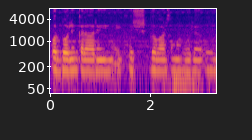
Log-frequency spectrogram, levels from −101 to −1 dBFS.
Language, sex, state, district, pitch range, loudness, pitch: Urdu, female, Andhra Pradesh, Anantapur, 155-165 Hz, -37 LUFS, 160 Hz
